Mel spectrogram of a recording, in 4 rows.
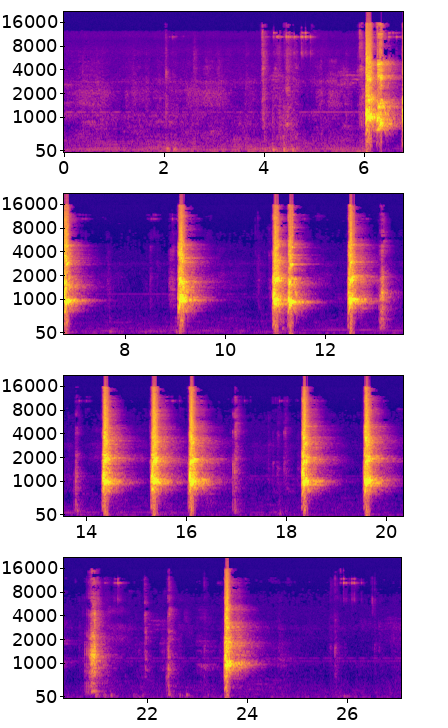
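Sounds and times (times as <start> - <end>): dog barking: 6.0 - 7.4, 9.0 - 9.8, 10.9 - 17.1, 18.3 - 21.3, 23.5 - 24.3.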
